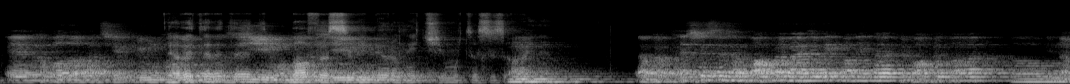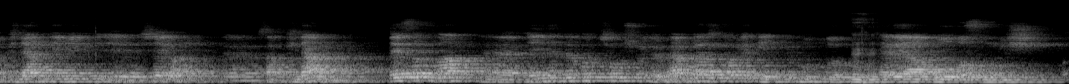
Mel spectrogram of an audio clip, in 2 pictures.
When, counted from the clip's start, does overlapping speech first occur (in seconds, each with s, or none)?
1.7 s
